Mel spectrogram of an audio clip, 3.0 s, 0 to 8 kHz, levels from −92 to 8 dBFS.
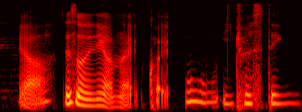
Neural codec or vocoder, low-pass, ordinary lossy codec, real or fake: none; 7.2 kHz; none; real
